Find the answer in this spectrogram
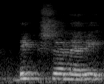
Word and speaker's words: dictionary: So, dictionary, that is IPA script. And its syllables are four. Word stress is dict is stressed. The first syllable is stressed.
